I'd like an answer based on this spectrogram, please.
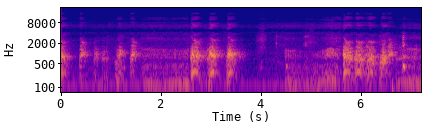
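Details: French Bulldog seeing his own reflection for the first time and barking at it: repeated short, gruff barks in irregular runs, some doubled, separated by brief pauses and low growly breaths.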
